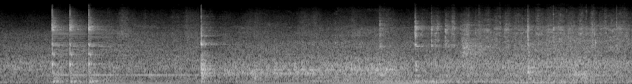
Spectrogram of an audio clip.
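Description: A utensil mixes an egg into cinnamon roll dough in a bowl, making a scattered series of sharp clicks and taps over a steady, fairly loud background wash.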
